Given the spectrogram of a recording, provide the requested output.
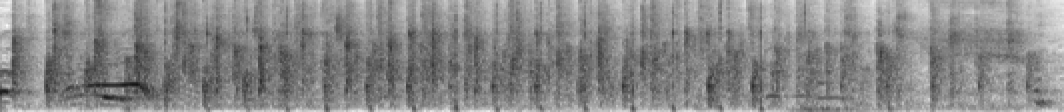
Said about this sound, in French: On l'entend très peu, mais c'est réellement l'une des personnes sans qui ce podcast n'existerait pas, donc je propose qu'on l'applaudisse très fort.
